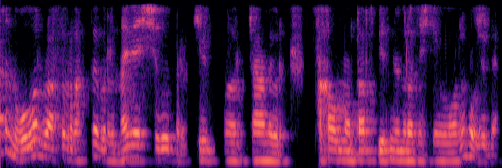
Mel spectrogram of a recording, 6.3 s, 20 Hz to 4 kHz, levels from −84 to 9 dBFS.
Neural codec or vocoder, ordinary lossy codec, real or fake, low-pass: none; none; real; 3.6 kHz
